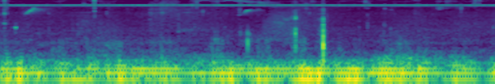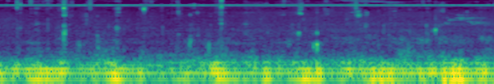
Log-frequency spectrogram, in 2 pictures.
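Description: A macaque chewing and biting into soft ripe fruit close to the microphone: scattered wet clicks and smacks over a steady low rumble, with a constant high-pitched whine.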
